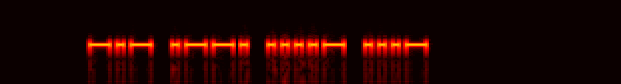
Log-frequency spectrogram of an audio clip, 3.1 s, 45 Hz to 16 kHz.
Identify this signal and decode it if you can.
Morse code, heard as a keyed tone, about 36 wpm, 690 Hz. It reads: KP4V
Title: DXCC-100 Call Signs - 4 Characters - 35wpm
